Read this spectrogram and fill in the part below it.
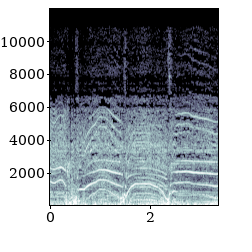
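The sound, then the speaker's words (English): Electric guitar notes picked near the pickup, bright and distorted, with the pitch repeatedly diving and swooping back up under the whammy bar, producing a loud, continuous, wailing, siren-like sound. “Yeah, he did a thing where, so if you pick the strings right by the pickup and you put the whammy bar down, you get this crazy sound like, let's see if I can do it.”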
